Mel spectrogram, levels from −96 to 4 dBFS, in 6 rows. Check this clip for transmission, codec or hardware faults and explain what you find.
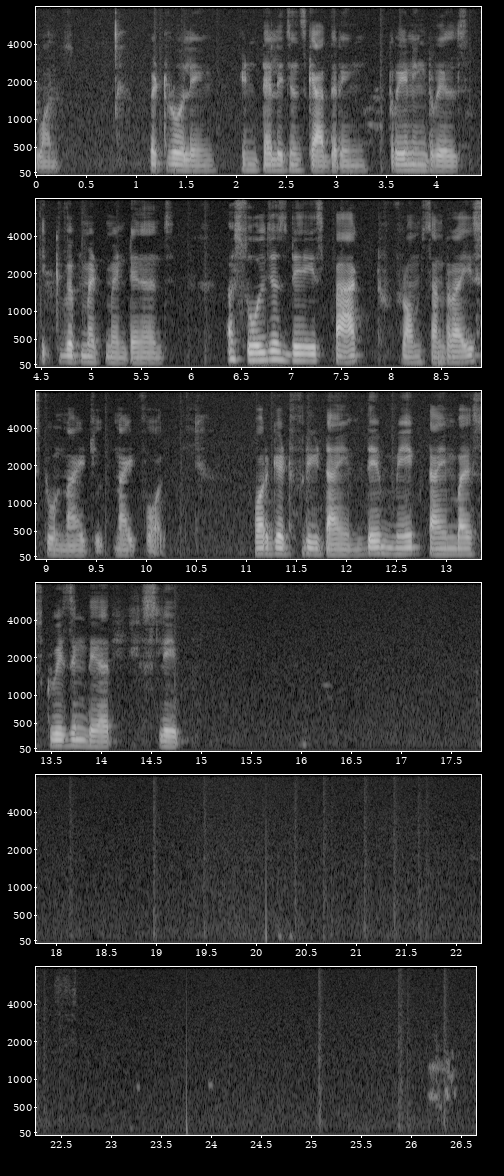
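Two DC steps are present, at 20.10 s and 23.75 s. At each point the waveform's zero line abruptly jumps to a new offset, as happens when a converter recalibrates or an offset-carrying input is switched in. The offset then bleeds away at the rate of a 20 Hz high-pass, so each step is heard as a brief low thump under the speech, which carries on unaltered. The call microphone processing, with nothing above 8 kHz, plays no part in these thumps.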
